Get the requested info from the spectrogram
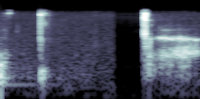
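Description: Two short, faint clicks about a second apart, then a faint breath just before speech resumes.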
